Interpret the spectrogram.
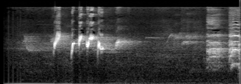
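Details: Red-whiskered bulbul, a caged songbird kept for song, giving a model song: a quick burst of loud, clear whistled notes sliding up and down, then softer warbling, with other birds chattering in the background.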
